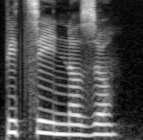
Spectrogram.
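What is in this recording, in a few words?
"pitzinnos", female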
